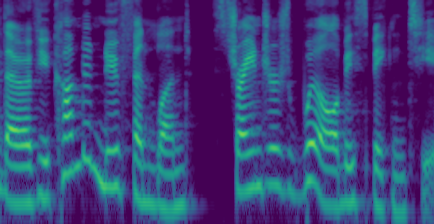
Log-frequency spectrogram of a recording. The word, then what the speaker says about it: Newfoundland: Just to help you start, it's not Newfoundland. It's pronounced Newfoundland. I almost did it, right? I was saying Newfoundland. Mm-hmm. I was putting the D in there, though.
